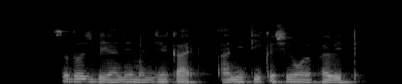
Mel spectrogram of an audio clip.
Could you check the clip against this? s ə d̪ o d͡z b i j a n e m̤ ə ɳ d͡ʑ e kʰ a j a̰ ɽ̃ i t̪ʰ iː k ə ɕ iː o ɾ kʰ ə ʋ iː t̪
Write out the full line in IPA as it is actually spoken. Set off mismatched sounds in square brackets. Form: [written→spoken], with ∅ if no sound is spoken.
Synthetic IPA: s ə d̪ o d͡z b i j a n e m̤ ə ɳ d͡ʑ e [kʰ→k] a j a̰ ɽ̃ i [t̪ʰ→t̪] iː k ə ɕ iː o [ɾ→ɭ] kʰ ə ʋ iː t̪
